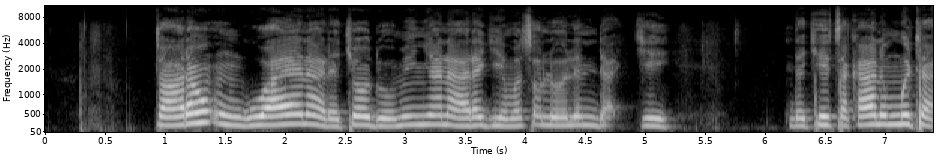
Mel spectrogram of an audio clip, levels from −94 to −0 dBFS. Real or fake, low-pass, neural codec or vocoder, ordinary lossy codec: real; none; none; none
